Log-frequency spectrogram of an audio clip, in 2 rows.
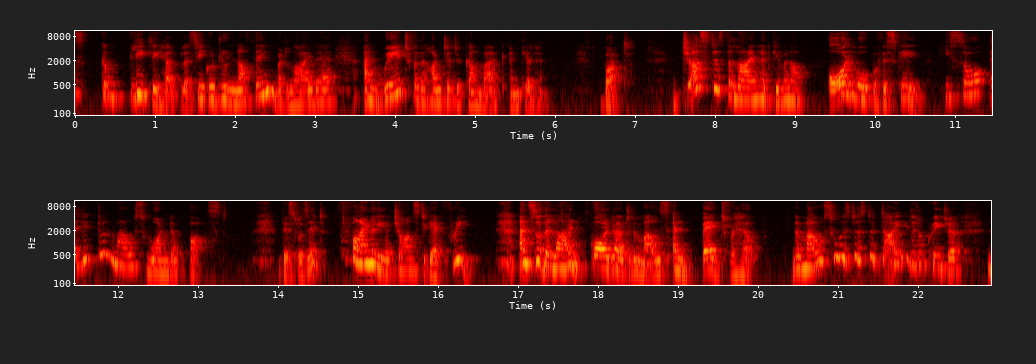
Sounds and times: Speech: 0.0 - 5.9, 6.6 - 13.4, 14.0 - 22.9.

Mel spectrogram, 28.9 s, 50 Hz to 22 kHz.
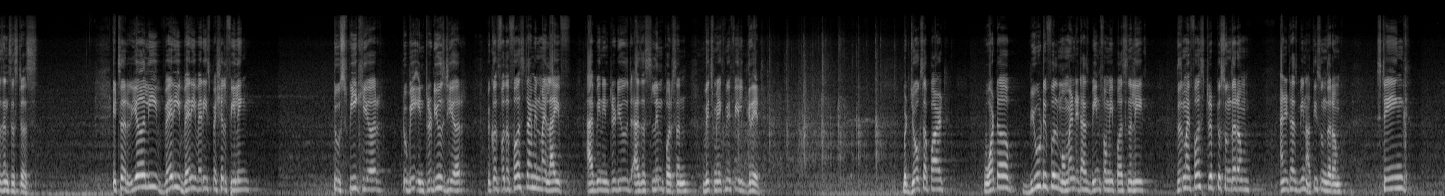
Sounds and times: Male speech, man speaking: 0.0 - 0.8, 2.3 - 5.1, 6.7 - 15.3, 18.1 - 19.0, 19.7 - 25.0, 25.6 - 26.9, 27.6 - 28.3
Narration, monologue: 0.0 - 15.8, 17.6 - 28.9.

